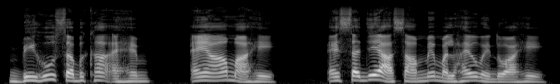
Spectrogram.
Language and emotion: Sindhi, neutral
